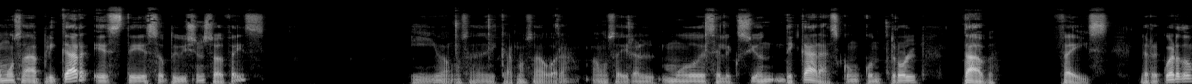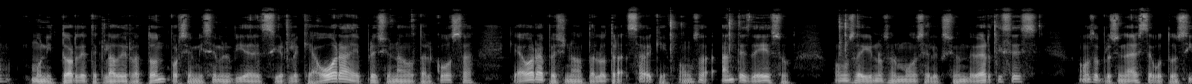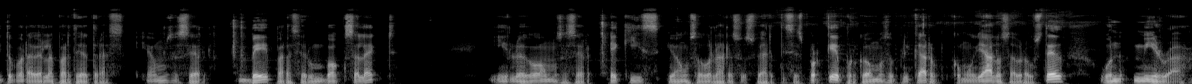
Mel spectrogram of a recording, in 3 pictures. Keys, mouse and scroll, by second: 0.6-1.0 middle drag, 3.2 click, 3.7-4.4 middle drag, 4.8-5.3 middle drag, 5.3 Tab, 5.7 shift+click, 7.8 ctrl+Tab, 11.3 click, 13.8 click, 15.2 right click, 15.7 shift+right click, 16.5 shift+right click, 16.9 shift+middle click, 17.8-19.0 middle drag, 19.4 Tab, 19.7-20.0 scroll up 1, 20.2 scroll down 1, 21.1 ctrl+Tab, 22.1 click, 22.6 shift+middle click, 24.1 click, 26.9 b, 27.6-29.1 drag, 30.6 x, 31.3 click, 33.0 click.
